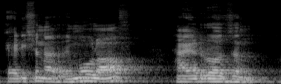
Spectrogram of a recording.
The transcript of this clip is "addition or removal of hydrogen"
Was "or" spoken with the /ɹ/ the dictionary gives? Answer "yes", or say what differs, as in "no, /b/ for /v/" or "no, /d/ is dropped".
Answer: no, /l/ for /ɹ/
